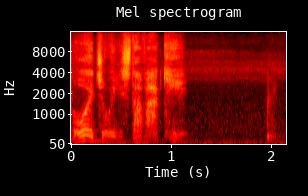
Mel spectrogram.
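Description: A man asks a question in a low, tense voice close by.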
